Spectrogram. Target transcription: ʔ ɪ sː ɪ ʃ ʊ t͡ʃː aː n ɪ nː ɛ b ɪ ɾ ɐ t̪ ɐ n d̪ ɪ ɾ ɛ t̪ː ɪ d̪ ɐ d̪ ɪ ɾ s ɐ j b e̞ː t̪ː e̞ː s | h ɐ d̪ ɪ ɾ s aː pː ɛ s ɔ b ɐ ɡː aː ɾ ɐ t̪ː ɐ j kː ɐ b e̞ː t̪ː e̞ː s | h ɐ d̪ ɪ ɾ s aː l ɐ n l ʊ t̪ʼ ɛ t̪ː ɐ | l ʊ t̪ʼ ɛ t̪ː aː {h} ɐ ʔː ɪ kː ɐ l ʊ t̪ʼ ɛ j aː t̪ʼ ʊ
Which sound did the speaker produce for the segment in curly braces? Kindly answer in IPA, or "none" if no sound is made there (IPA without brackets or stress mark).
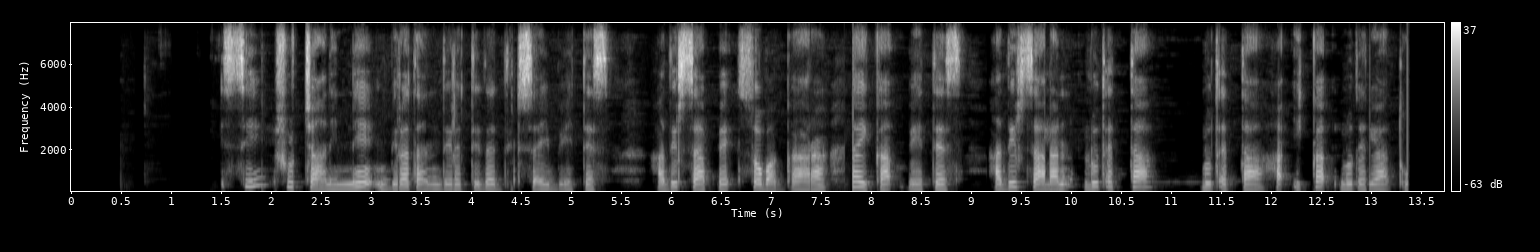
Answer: h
